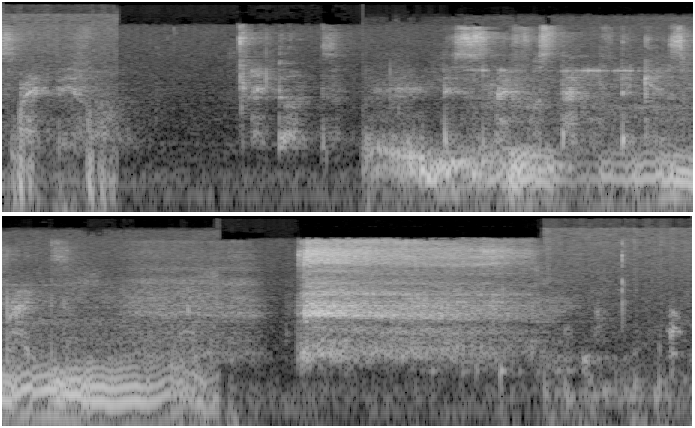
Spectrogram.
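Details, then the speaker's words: Pregnant woman's belly after drinking a carbonated soft drink (Sprite, first time): loud, wavering low gurgles and bubbling rumbles for several seconds with rustling noise (borborygmi), a normal finding. "Look, my stomach is grumbling. My stomach is making noise. My stomach is making noise."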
